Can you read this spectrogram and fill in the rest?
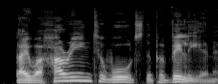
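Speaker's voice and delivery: ordinary delivery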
